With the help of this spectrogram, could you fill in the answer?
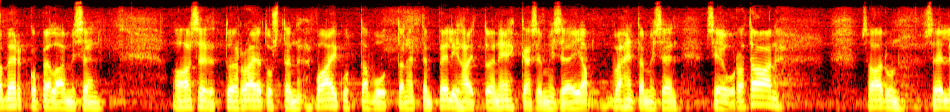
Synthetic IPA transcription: ʋerkːopelɑmiseːn | ɑset̪et̪ːujerrɑjot̪ust̪enʋɑikut̪ːɑʋuːt̪ːɑnæit̪ːempelihɑit̪ːojenehkæisemiseːjjɑʋæhent̪æmiseːn | seurɑt̪ɑːn | sɑːdunsel

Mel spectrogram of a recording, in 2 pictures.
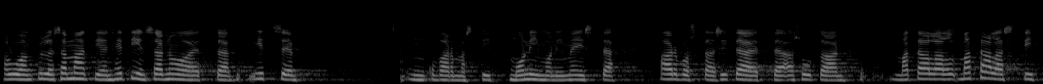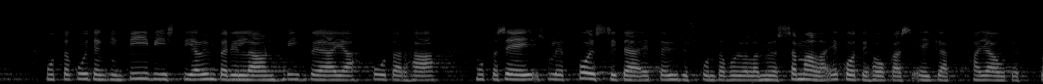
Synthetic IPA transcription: hɑluɑŋkylːæsɑmɑnt̪ienhet̪insɑnoɑet̪ːæit̪se | niːŋkuʋɑrmɑst̪imonimonimeist̪æɑrʋost̪ɑsit̪æˑet̪ːæɑsut̪ɑːnmɑt̪ɑlɑlmɑt̪ɑlɑst̪i | mut̪ːɑkuit̪eŋkint̪iːʋiːst̪ijɑympærilːæonʋihreæjɑpuːt̪ɑrhɑː | mut̪ːɑseeisuleppoissit̪æet̪ːæyhdyskunt̪ɑʋoiolːɑmyøssɑmɑlːɑʔekot̪ehokɑseikæhɑjɑut̪et̪ːu

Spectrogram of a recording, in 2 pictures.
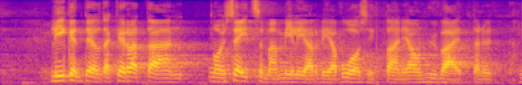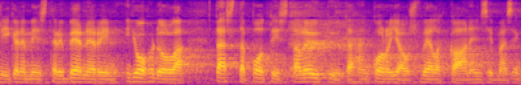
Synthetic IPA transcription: liːke̞nt̪eːlt̪æke̞ɾæt̪æːnno̞inseit̪semæmːiljɑrdiɑʋuo̞sit̪ːɑinjɑonhyʋæet̪ːænyt̪ | liːkenːemːinist̪e̞ɾibe̞rneɾinjohdolːɑt̪æst̪æpo̞t̪ist̪ɑløyt̪yːt̪æhæŋko̞rjɑusʋe̞lkɑːne̞nsimːæiseŋ

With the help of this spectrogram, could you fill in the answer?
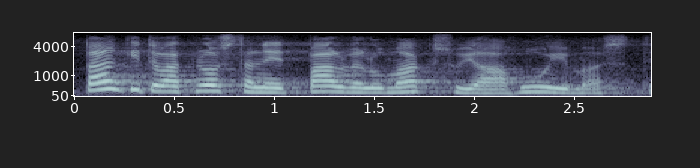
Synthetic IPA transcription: pɑŋkit̪oʋɑt̪nost̪ɑneːt̪pɑlʋelumɑksujɑːhuimɑ̰st̪

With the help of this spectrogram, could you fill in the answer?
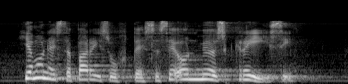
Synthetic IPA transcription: jɑmonesːɑpɑɾisuht̪eːsːɑseonmyøskriːsḭ

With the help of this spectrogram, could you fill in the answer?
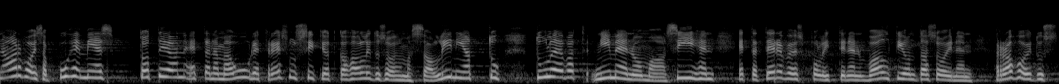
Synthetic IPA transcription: nɑrʋo̞isɑppuhemːies | t̪ot̪eɑnet̪ːænæmæuːdet̪resursːit̪jot̪kɑɦɑlːit̪usohelmɑsːɑollinjɑt̪ːut̪uleʋɑt̪nimenomɑːnsiːhen | et̪ːæt̪erʋeyspolit̪ːinenʋɑlt̪iont̪ɑso̞inen | rɑɦo̞jt̪us

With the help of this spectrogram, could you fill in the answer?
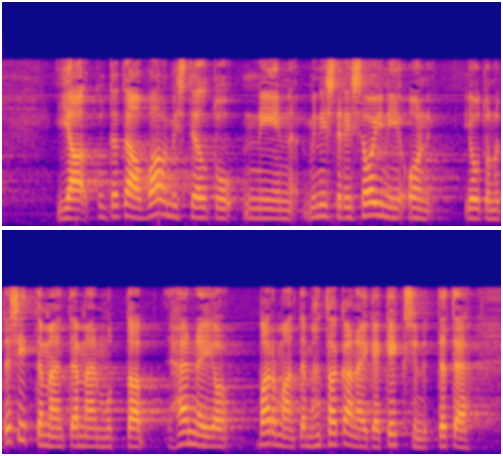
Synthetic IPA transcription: jɑkunt̪æt̪æˑoʋʋɑlmist̪elt̪uniːnminist̪erisoiniʔon | jout̪unut̪esit̪ːæmæːnt̪æmænmut̪ːɑhænːeiol | ʋɑrmɑːnt̪æmænt̪ɑkɑnɑeikækeksinyt̪t̪æt̪æ

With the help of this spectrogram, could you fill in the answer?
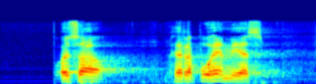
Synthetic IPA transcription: oisɑː | herːɑpuhemːies

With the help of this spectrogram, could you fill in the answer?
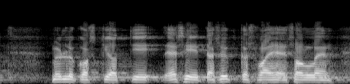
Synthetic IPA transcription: mylːykoskiot̪ːiesiːt̪æsykːøsʋɑiheːsolːeːn

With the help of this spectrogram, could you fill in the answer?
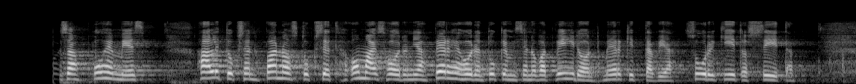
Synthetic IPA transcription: sɑpuhe̞mːieshɑlːit̪ukse̞npɑno̞st̪ukse̞t̪o̞mɑjsho̞jdonjɑpe̞rheɦo̞jdo̞nt̪uk̟e̞mise̞no̞ʋɑt̪ʋihdo̞ːnme̞rkit̪ːæʋiæsuːɾikiːt̪o̞sːiːt̪æ

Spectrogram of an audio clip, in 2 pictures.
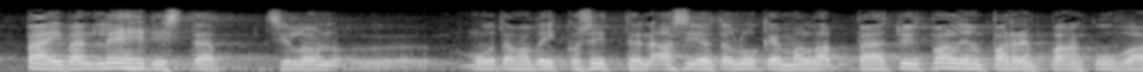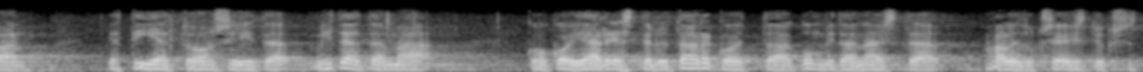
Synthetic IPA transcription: pæiʋænlehdist̪æ | silːonmuːt̪ɑmɑʋiːkːosit̪ːenɑsioit̪ɑlukemɑlːɑpæːt̪yipɑljompɑrempːˑɑːŋkuʋɑːn | jɑt̪iet̪oːnsiːt̪æmit̪æt̪æmæ | kokojærjest̪elyt̪ɑrkoit̪ːɑːkummit̪ɑnæist̪æhɑlːit̪ukseesit̪yksest̪

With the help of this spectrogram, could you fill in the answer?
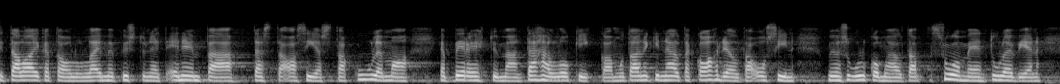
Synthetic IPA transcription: it̪ælɑikɑt̪ɑululːɑemːepyst̪yneːt̪enempæːt̪æst̪æ̰ɑsiɑst̪ɑkuːlemɑː | jɑpereht̪ymæːnt̪æɦællokiːkːɑːmmut̪ɑinɑkinnæilt̪ækɑhdelt̪ɑʔosin | myøsulkomɑilt̪ɑsuomeːnt̪uleʋien

